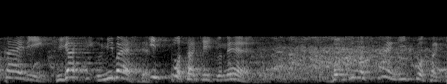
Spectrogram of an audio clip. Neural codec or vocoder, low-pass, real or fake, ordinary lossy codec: none; 3.6 kHz; real; none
